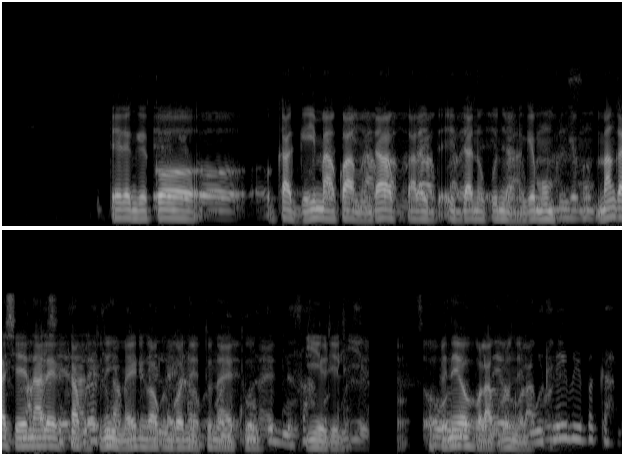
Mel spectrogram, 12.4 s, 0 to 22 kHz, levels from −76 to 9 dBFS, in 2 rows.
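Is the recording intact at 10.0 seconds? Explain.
No. From 9.88 to 10.25 s there is packet loss on an ADPCM call. About 280 ms of audio drops to hard-edged silence, and the decoder's predictor and step size lose track of the sender's. The speech comes back slightly distorted and settles within tens of milliseconds. A plain dropout would resume cleanly.

Echo with no canceller is also present at this moment, as it is throughout. The far end's loudspeaker feeds its microphone, so the speech returns about 9 dB quieter and thinner, trailing by around 0.4 s. That network round-trip delay sets it apart from short room reverberation.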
